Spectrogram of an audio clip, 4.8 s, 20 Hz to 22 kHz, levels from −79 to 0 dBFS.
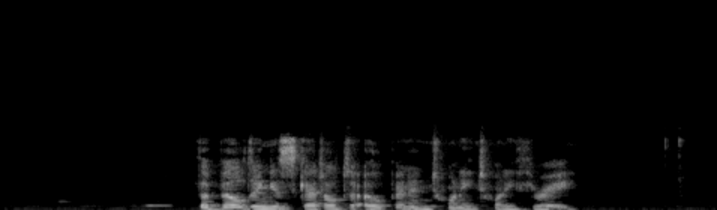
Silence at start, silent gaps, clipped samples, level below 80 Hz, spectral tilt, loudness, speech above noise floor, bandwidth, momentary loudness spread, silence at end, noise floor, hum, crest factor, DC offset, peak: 1 s; none; under 0.1%; -76 dBFS; -4 dB/octave; -33 LUFS; 40 dB; 8.8 kHz; 9 LU; 0.95 s; -73 dBFS; none; 18 dB; under 0.1%; -16 dBFS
